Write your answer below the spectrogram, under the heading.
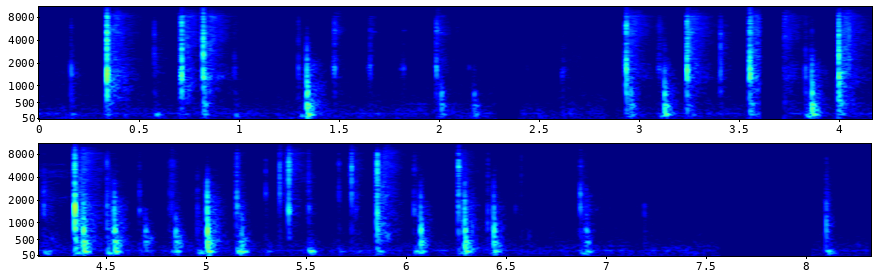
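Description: Quick, irregular run of sharp finger taps and clicks, like typing or tapping on a hard surface close to the microphone. A few taps come in the first two seconds, then a denser run that stops abruptly.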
